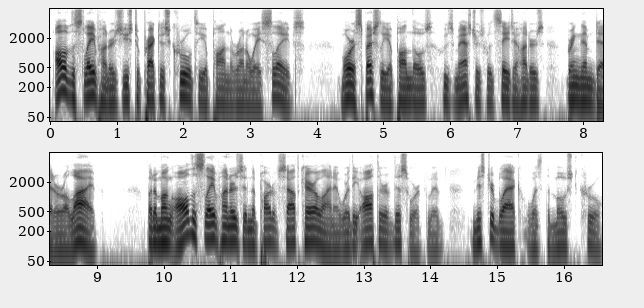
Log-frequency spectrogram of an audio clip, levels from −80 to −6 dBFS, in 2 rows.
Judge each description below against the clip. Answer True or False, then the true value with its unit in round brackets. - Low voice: True (105 Hz)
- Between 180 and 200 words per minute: True (190 wpm)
